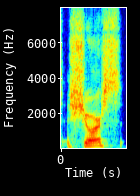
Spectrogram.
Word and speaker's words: Sjors: My name is Sjors, uh, which roughly translates to George in English, which might which might be a bit easier for you to pronounce.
